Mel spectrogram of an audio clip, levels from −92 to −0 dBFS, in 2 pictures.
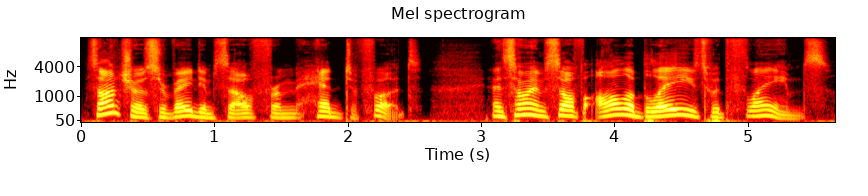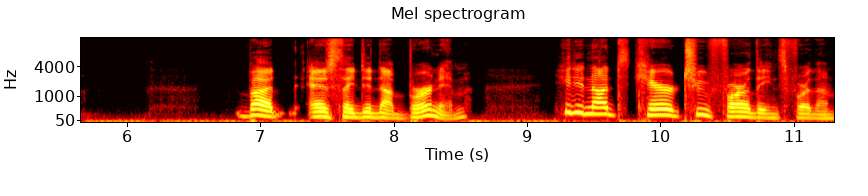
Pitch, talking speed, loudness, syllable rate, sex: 155 Hz, 155 wpm, -19 LUFS, 4.2 syllables/s, male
